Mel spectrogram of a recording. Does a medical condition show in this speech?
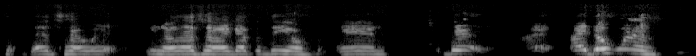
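Yes: cerebral palsy; wheelchair user; types with one index finger, no voice recognition software such as Dragon; voice erratic, pitch goes high and low, dictation software can't understand.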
